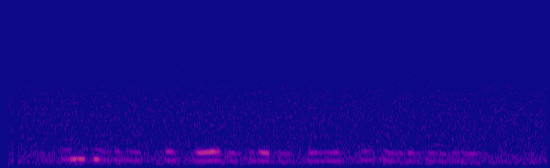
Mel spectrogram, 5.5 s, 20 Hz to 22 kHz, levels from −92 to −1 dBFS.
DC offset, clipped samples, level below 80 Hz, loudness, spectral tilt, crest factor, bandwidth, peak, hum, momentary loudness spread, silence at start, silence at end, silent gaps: under 0.1%; under 0.1%; under -90 dBFS; -64 LUFS; -4 dB/octave; 18 dB; 10.5 kHz; -50 dBFS; none; 6 LU; 0.1 s; 0 s; none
